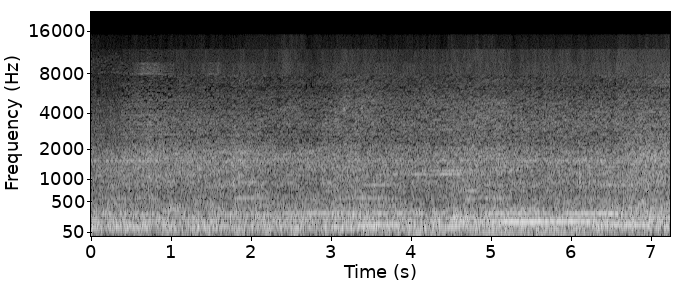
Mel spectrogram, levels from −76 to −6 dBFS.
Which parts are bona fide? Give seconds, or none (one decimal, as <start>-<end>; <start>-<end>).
0.0-1.6; 3.0-7.2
